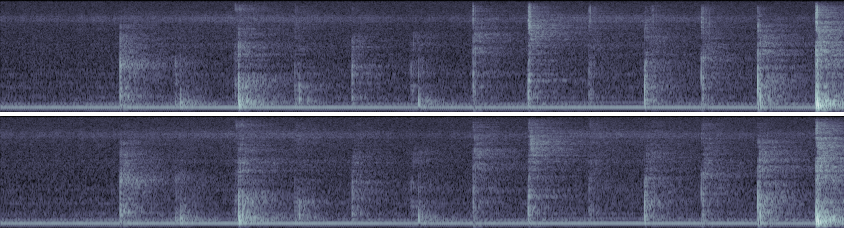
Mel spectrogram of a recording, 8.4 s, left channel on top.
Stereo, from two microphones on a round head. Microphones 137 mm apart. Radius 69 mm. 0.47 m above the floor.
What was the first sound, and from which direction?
Footsteps, 35° left (ahead or behind).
